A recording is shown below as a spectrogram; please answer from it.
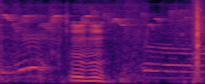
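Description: Quiet talk with a held pitched call in the background, then a single chop of a meat cleaver into a wooden chopping block just before the end.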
